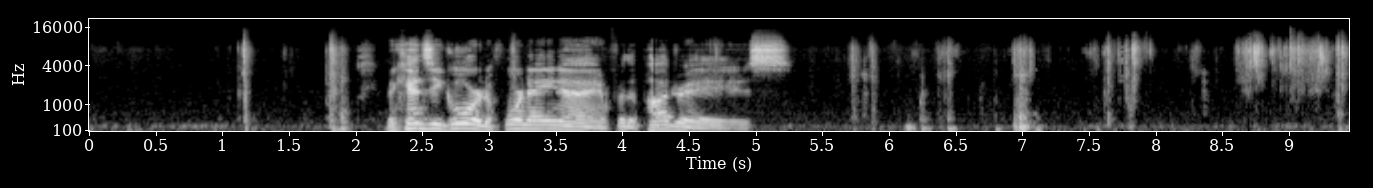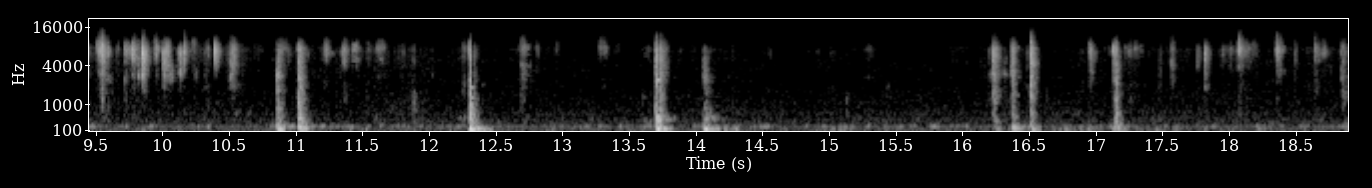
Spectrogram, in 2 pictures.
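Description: Trading cards flick and slap against each other as they are sorted by hand.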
